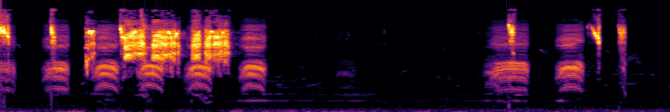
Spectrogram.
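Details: Black francolin calling in a series of harsh, grating, buzzy notes, several loud rasping bursts in quick succession, a pause, then another shorter run of scratchy notes; faint low rumble underneath.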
